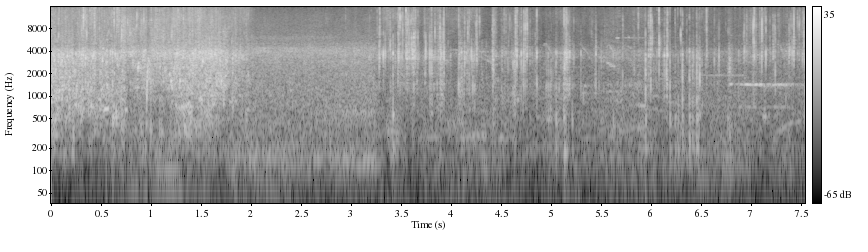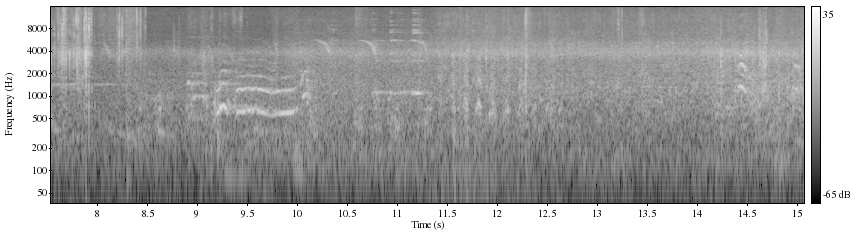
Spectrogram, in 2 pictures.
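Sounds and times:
clicking handling noises: 0:03.3 - 0:08.9
bird calls: 0:04.0 - 0:12.8, 0:14.3 - 0:15.0
rooster crowing: 0:08.9 - 0:11.4.

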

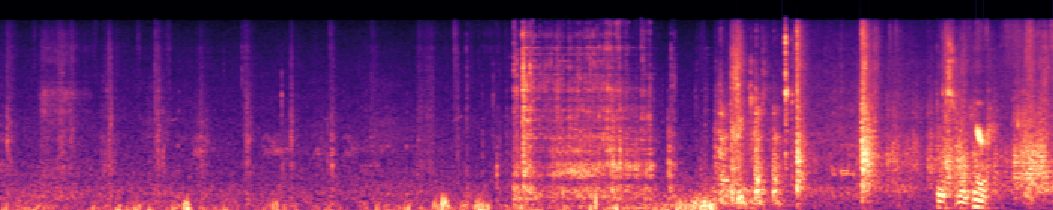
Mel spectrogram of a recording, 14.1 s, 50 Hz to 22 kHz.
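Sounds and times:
footsteps in snow: 0:00.0 - 0:06.5, 0:11.2 - 0:14.0
sharp knocks and clatters: 0:06.8 - 0:10.8
wooden barn door scraping: 0:06.8 - 0:11.8.

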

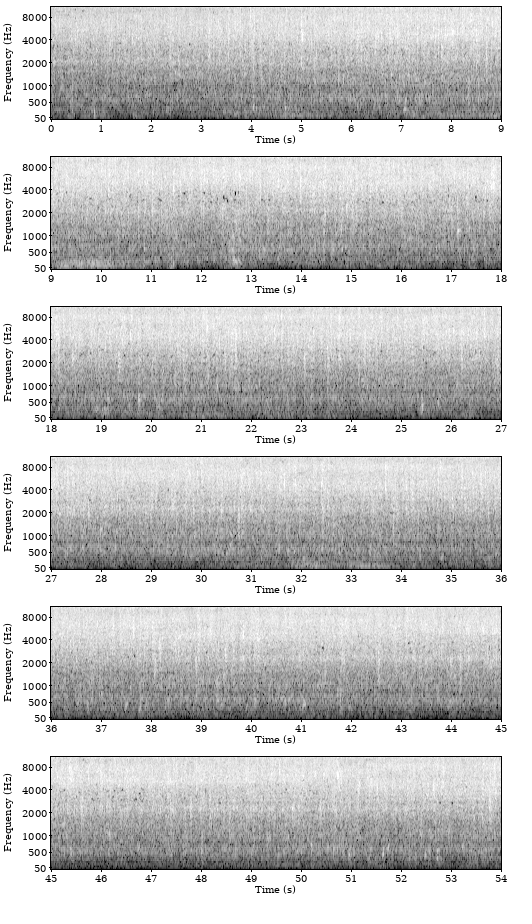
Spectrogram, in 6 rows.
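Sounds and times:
waterfall splashing into pool: 0:00.0 - 0:54.0.

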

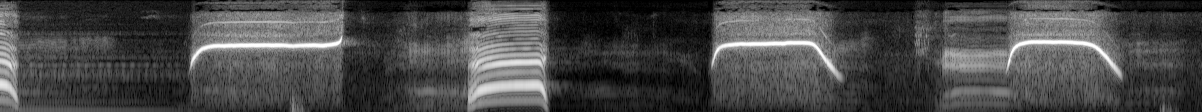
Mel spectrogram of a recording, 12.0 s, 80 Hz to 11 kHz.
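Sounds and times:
sheep bleat: 0:00.0 - 0:01.5, 0:03.8 - 0:04.9, 0:05.7 - 0:06.9, 0:08.2 - 0:10.2, 0:11.1 - 0:11.9
person whistling: 0:01.9 - 0:03.6.

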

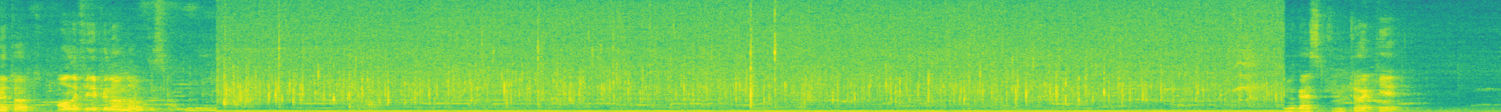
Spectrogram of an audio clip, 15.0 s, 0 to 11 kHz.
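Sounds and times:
low hum: 0:02.2 - 0:12.8
meat deep-frying in oil: 0:02.2 - 0:12.9
oil popping: 0:02.2 - 0:12.9.

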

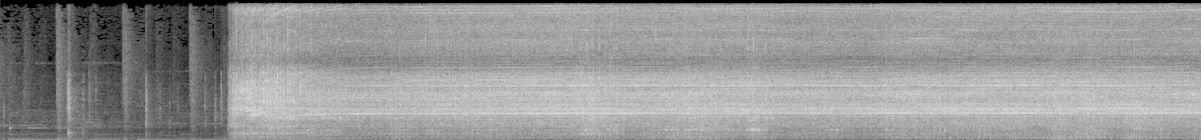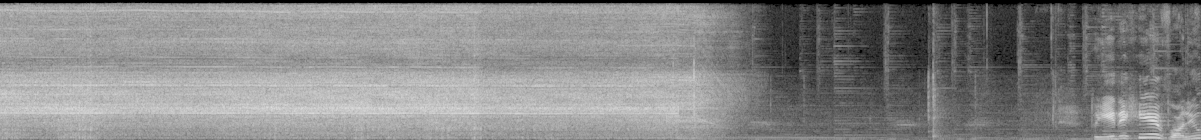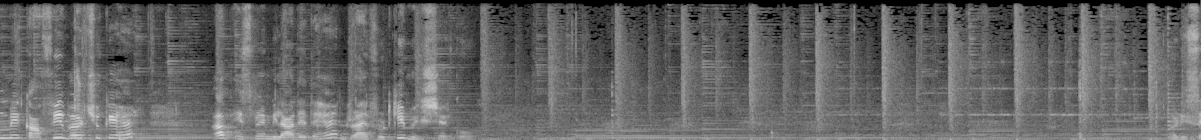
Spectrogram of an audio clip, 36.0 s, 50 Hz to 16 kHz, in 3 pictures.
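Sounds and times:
electric hand mixer whining: 0:02.3 - 0:19.8.

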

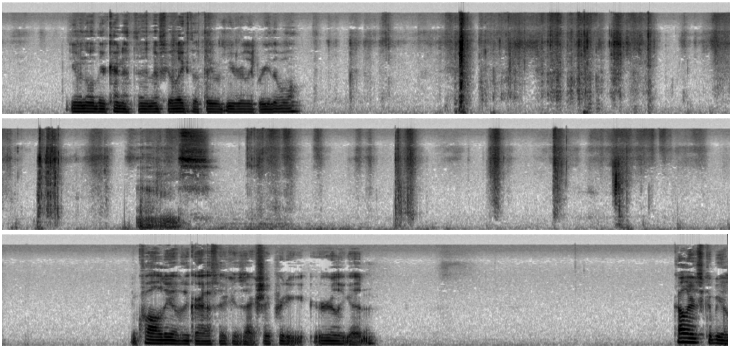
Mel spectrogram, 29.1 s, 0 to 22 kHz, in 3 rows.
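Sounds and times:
fabric rustling: 0:04.0 - 0:12.1, 0:13.0 - 0:19.2
plastic packaging crinkling: 0:04.2 - 0:11.2.

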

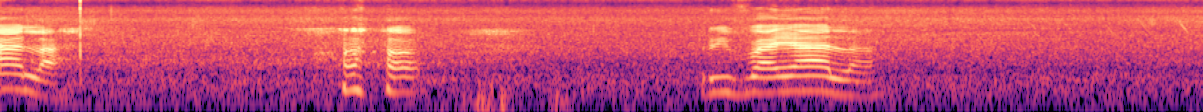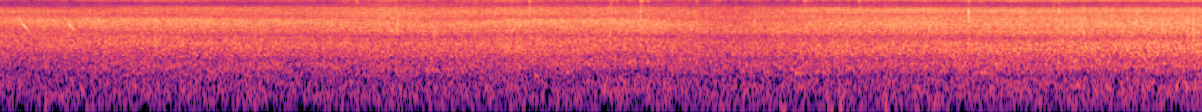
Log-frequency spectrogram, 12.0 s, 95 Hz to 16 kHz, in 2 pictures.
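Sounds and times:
river water rushing over rocks: 0:02.9 - 0:12.0.

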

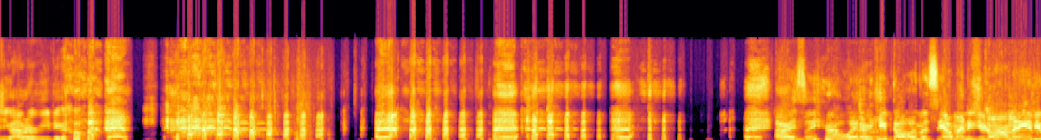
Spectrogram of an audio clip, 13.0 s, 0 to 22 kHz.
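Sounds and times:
people laughing and giggling: 0:00.9 - 0:09.3, 0:10.6 - 0:11.4.

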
